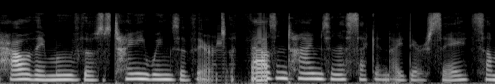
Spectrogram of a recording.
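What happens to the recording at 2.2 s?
Robotic sound from repeated short buffers runs from 2.07 to 2.67 s, covering the 2.2 s mark. The likely cause is new audio arriving too seldom, so the player keeps looping the most recent fragment, roughly 5 ms long, in place of the audio it skipped. For most of that span the speech is replaced by repeats, and the loop imposes a fixed 188 Hz pitch, turning the voice into a stiff metallic buzz that still loosely tracks the speech.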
